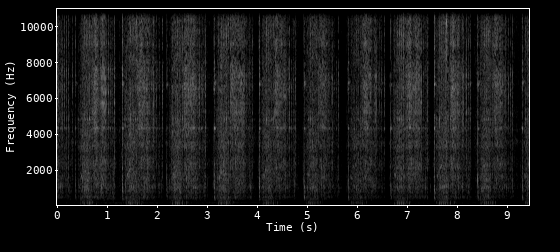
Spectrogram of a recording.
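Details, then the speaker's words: Poulan Pro leaf blower that ran one day but wouldn't start the next: with fresh mixed fuel poured into the spark plug hole, about 20 rope pulls, one a second, whir it over but it never fires. Probably not flooded; fuel, spark and compression later found present. "unfortunately after pulling the Rope about 20 times it didn't start"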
